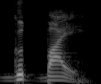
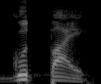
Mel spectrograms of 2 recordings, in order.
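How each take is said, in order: The two takes are said the same way.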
